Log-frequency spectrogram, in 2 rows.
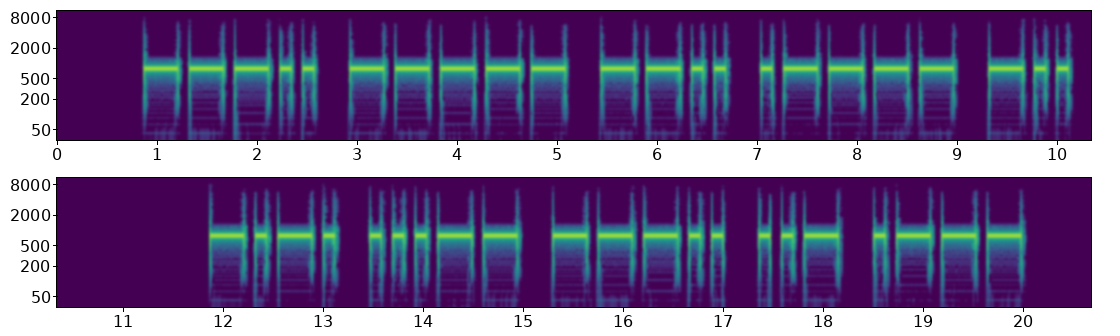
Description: Morse code, heard as a keyed tone, about 10 wpm, 800 Hz. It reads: 80Z1D C38UJ
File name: CW / DET / 1 9 1500C S B 10wpm 4439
